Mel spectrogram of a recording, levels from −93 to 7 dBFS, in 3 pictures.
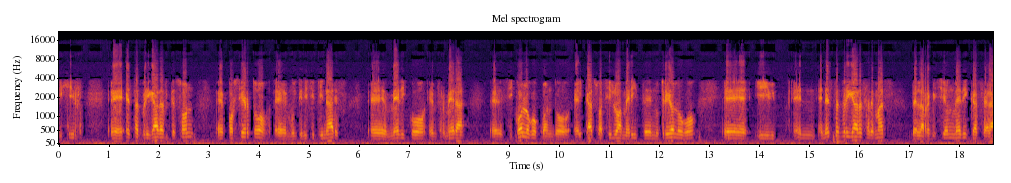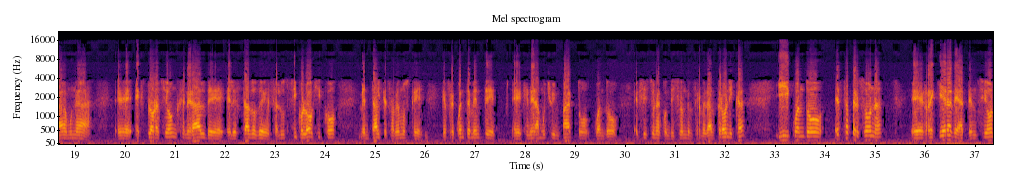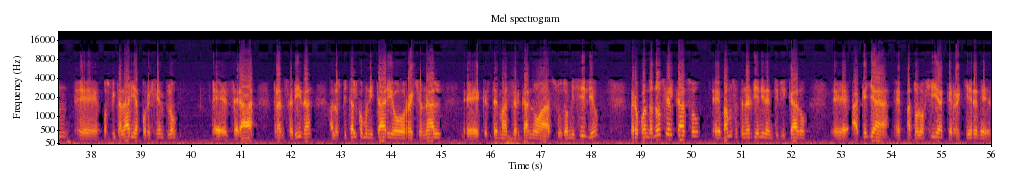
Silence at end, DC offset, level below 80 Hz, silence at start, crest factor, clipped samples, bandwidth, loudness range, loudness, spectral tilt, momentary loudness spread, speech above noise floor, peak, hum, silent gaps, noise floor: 0 s; under 0.1%; -40 dBFS; 0 s; 18 dB; under 0.1%; 16.5 kHz; 3 LU; -17 LUFS; -2.5 dB/octave; 11 LU; 21 dB; -2 dBFS; none; none; -38 dBFS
